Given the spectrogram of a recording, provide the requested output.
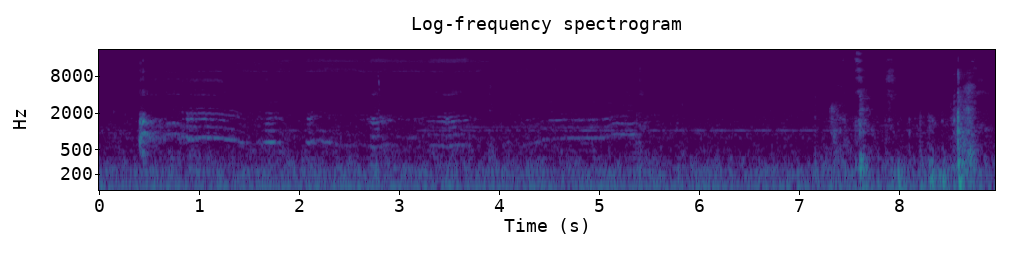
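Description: A Yorkshire Terrier puppy makes a run of whiny, moaning vocal noises that rise and fall.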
